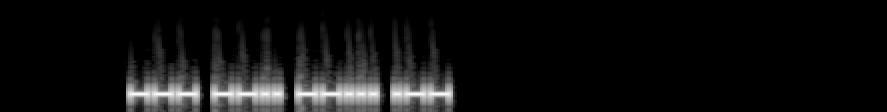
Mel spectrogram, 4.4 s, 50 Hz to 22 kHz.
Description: Morse code, heard as a keyed tone, about 40 wpm, 700 Hz. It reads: OZ7W
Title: DXCC-100 Call Signs - 4 Characters - Repeated 2x - 40wpm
